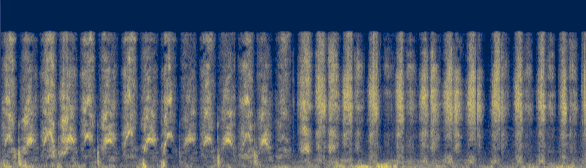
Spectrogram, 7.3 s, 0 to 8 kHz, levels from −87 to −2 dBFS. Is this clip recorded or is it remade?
remade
